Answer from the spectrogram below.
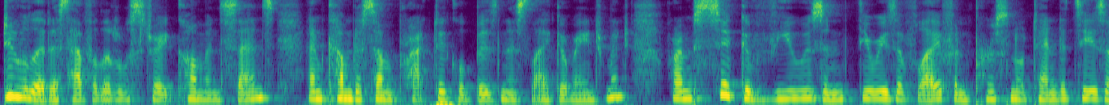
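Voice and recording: Someone is reading aloud in a natural voice.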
